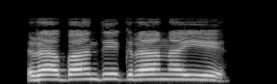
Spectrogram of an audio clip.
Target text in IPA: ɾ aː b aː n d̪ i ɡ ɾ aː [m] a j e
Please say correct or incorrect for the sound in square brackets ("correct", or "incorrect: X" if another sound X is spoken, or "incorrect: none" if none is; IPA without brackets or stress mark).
incorrect: n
